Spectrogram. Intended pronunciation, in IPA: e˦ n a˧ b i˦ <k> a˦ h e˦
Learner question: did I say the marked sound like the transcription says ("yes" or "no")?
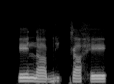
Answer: yes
